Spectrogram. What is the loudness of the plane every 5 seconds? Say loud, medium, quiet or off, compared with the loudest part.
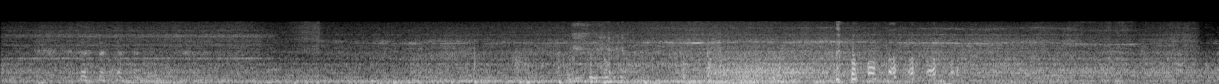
medium, loud, medium.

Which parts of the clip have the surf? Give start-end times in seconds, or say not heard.
0.0-12.1.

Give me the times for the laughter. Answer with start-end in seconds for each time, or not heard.
0.3-2.1, 5.7-6.3, 8.3-9.6.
